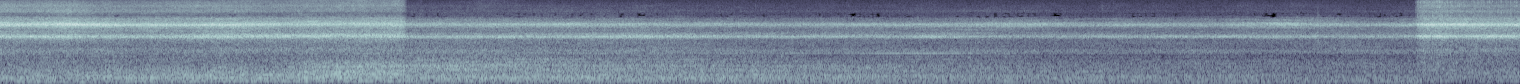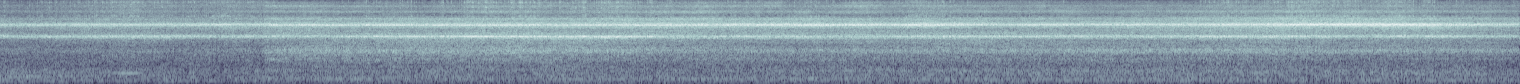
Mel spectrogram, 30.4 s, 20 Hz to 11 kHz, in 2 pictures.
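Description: F-15 fighter jets' twin Pratt & Whitney F100 turbofans running at taxi power: a steady piercing whine with two high tones over a rumble. The sound drops abruptly to a quieter, duller level about four seconds in and jumps back louder about fourteen seconds in.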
